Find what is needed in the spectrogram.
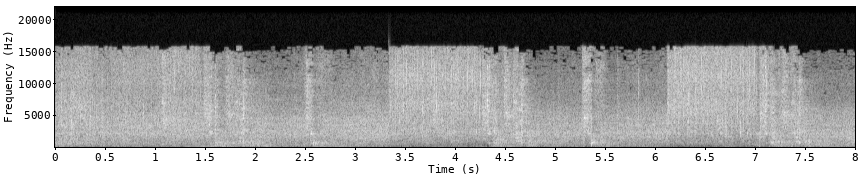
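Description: Vertical packaging machine running: a steady mechanical hum under a cycle of clatter and knocks that comes round about every three seconds as the sealing jaws work and the printed film is pulled through.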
